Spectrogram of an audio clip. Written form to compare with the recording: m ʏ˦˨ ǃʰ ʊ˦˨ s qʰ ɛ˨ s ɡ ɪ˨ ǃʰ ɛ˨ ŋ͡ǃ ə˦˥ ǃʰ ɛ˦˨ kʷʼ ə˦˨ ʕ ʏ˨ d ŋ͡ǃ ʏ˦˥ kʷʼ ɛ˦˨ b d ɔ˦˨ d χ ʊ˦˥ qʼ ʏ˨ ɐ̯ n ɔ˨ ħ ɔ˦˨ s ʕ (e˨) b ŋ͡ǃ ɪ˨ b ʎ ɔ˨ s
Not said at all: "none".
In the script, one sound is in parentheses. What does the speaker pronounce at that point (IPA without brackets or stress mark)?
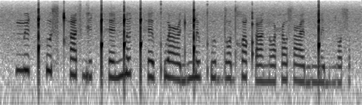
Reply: ɛ˨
